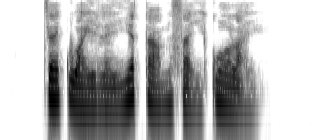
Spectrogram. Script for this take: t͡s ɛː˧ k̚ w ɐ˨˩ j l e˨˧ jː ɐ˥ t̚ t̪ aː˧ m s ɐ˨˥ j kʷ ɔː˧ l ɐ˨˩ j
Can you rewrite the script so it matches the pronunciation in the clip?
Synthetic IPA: t͡s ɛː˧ k̚ w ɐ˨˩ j l e˨˧ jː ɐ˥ t̚ t̪ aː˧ m s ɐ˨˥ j kʷ ɔː˧ l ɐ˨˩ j

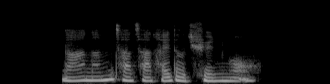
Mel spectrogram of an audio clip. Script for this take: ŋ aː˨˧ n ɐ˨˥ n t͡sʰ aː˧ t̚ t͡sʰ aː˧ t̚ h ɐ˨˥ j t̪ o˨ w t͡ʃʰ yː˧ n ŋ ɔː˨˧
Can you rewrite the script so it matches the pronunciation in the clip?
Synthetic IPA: ŋ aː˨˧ n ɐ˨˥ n t͡sʰ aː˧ t̚ t͡sʰ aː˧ t̚ h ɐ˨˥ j t̪ o˨ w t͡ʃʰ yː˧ n ŋ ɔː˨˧

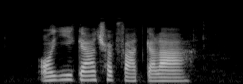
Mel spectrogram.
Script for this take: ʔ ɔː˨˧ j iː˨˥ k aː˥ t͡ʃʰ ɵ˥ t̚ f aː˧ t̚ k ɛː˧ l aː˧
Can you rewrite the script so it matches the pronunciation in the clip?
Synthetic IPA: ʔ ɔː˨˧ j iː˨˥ k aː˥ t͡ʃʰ ɵ˥ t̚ f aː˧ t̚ k aː˧ l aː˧

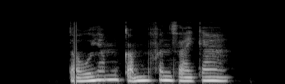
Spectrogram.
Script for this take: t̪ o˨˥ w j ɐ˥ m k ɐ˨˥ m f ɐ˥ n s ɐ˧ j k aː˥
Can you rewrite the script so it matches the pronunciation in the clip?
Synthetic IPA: t̪ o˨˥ w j ɐ˥ m k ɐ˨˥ m f ɐ˥ n s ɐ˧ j k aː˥

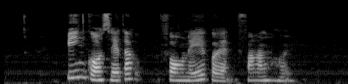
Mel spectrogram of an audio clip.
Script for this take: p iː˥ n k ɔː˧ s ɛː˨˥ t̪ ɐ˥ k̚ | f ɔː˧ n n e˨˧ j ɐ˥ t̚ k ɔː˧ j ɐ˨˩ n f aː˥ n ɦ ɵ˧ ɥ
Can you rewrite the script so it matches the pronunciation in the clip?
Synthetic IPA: p iː˥ n k ɔː˧ s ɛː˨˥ t̪ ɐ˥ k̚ | f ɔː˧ ŋ n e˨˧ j ɐ˥ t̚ k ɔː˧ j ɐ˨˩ n f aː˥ n ɦ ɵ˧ ɥ

